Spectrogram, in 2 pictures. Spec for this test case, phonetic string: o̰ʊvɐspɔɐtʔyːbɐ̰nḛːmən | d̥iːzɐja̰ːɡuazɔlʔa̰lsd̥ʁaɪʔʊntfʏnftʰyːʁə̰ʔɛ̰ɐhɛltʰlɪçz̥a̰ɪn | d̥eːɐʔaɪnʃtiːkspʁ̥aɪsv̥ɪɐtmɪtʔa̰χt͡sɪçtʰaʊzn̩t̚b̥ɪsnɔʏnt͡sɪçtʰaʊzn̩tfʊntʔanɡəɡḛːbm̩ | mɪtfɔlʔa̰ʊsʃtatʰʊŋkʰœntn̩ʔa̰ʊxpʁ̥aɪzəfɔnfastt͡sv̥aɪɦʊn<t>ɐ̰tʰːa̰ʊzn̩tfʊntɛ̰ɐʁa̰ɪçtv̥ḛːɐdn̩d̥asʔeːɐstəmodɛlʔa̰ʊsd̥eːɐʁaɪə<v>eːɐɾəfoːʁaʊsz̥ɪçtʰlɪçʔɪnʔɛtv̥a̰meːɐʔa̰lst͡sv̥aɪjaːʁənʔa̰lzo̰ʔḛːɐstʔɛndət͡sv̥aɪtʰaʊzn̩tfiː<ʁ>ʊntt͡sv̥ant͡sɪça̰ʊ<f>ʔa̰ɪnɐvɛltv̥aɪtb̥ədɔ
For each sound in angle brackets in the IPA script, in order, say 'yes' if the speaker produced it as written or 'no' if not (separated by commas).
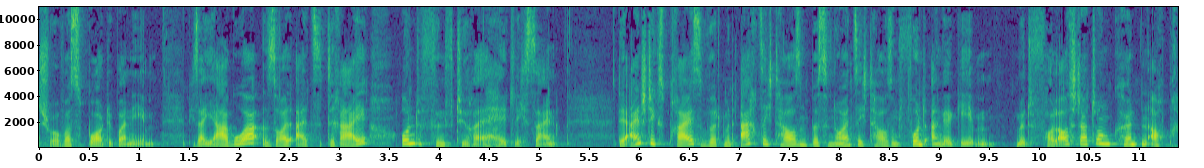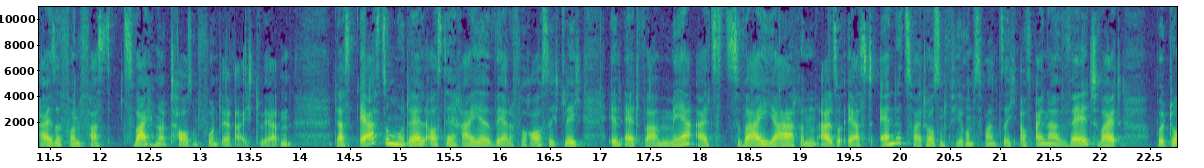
no, yes, yes, yes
